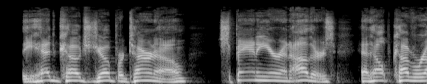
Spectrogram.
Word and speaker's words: Spanier: Is that how you pronounce it? S-P-A-N-I-E-R?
